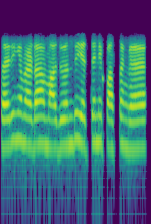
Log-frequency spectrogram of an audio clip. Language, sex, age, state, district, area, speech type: Tamil, female, 60+, Tamil Nadu, Viluppuram, rural, conversation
